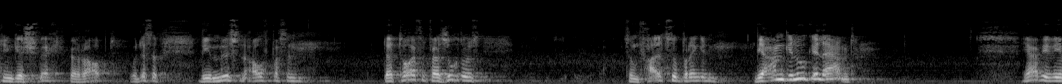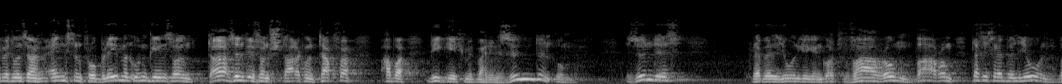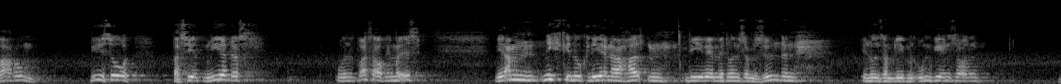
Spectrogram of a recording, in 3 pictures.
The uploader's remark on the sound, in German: im Gemeinde-Zentrum in Berlin aufgenommen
